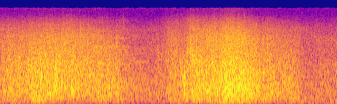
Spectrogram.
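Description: Sea water washing in two swells, the second and louder one about two seconds in.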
